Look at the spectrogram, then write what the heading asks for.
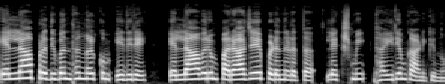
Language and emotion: Malayalam, neutral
